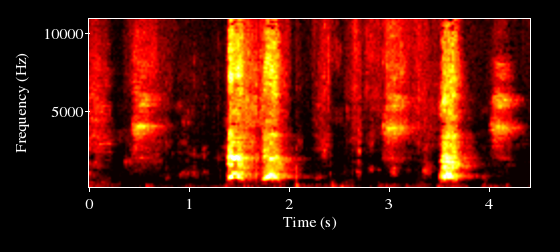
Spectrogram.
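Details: Standard Bull Terrier and American Bulldog together, one dog giving loud, sharp barks: a double bark in the middle, then another single bark a couple of seconds later, with quieter softer sounds between them.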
